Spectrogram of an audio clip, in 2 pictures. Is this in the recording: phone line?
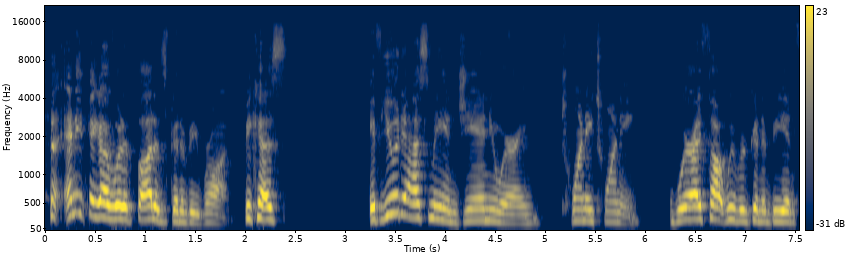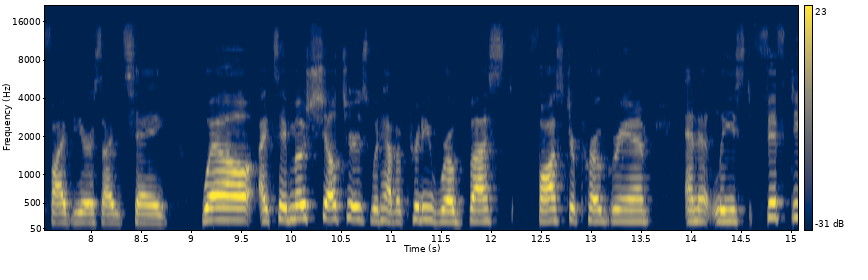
no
